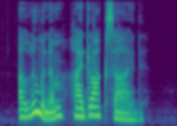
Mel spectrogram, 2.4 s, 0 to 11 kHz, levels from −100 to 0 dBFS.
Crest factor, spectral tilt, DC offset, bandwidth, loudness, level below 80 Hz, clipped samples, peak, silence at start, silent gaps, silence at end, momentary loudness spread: 16 dB; -5 dB/octave; under 0.1%; 11 kHz; -24 LUFS; -74 dBFS; under 0.1%; -10 dBFS; 0.25 s; none; 0.45 s; 9 LU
